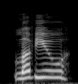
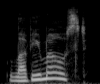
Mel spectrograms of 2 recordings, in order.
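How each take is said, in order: First: High, loud, cheery goodbye; affectionate sign-off. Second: Gentler, understated affectionate goodbye; soft fond reply. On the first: Caller ending the phone call with Aylin, cheerfully affectionate. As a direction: sing out a fond goodbye. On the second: Answering a loved one's goodbye on the phone, softly fond. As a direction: answer fondly, keeping it soft. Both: Acted.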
